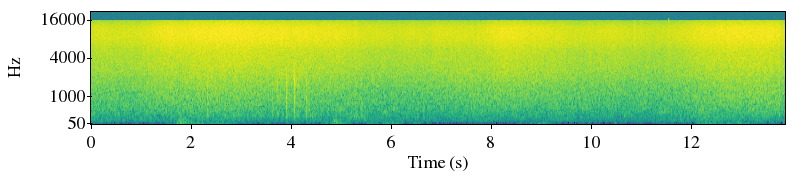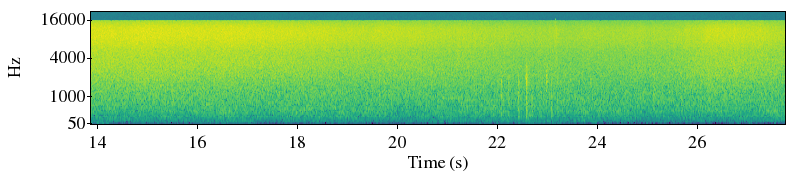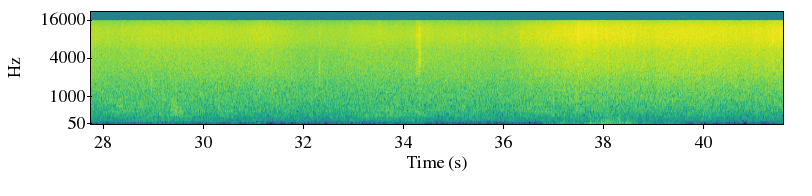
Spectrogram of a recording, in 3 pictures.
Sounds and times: Wind Blowing Leaves in Tree 0.0 - 41.6

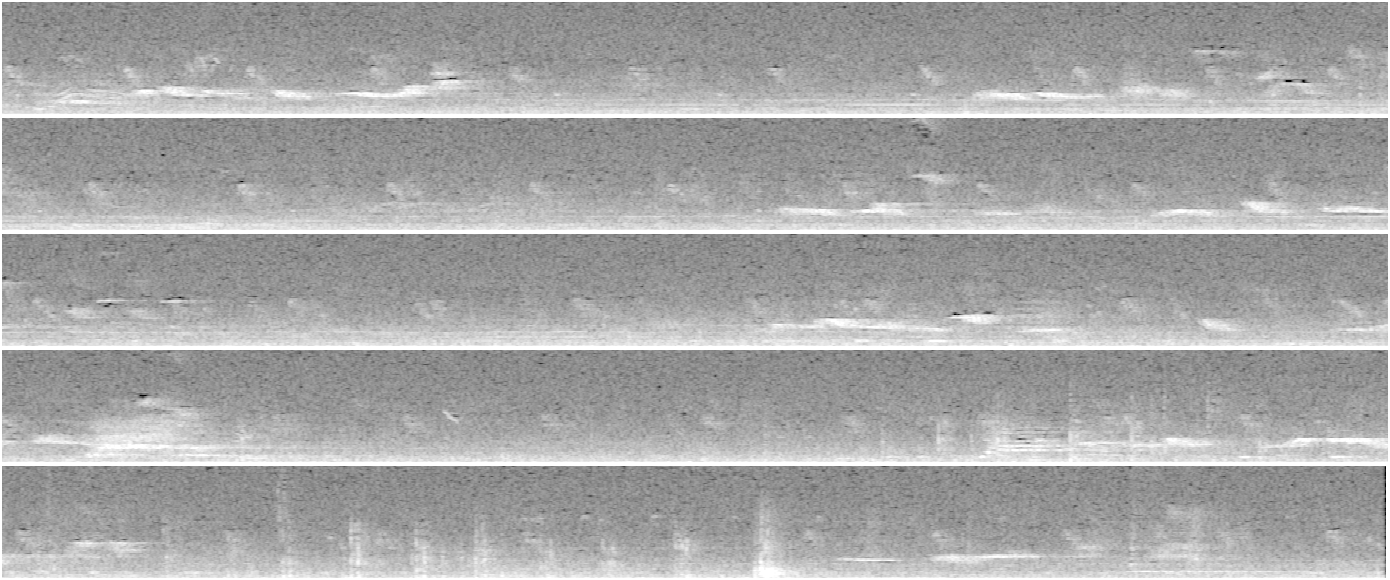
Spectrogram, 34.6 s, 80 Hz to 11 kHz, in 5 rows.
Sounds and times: children keep playing 0.0 - 32.0
sparrows 0.0 - 34.6
street noise 0.0 - 34.6
ambulance 2.4 - 10.9
a crow 21.2 - 22.2

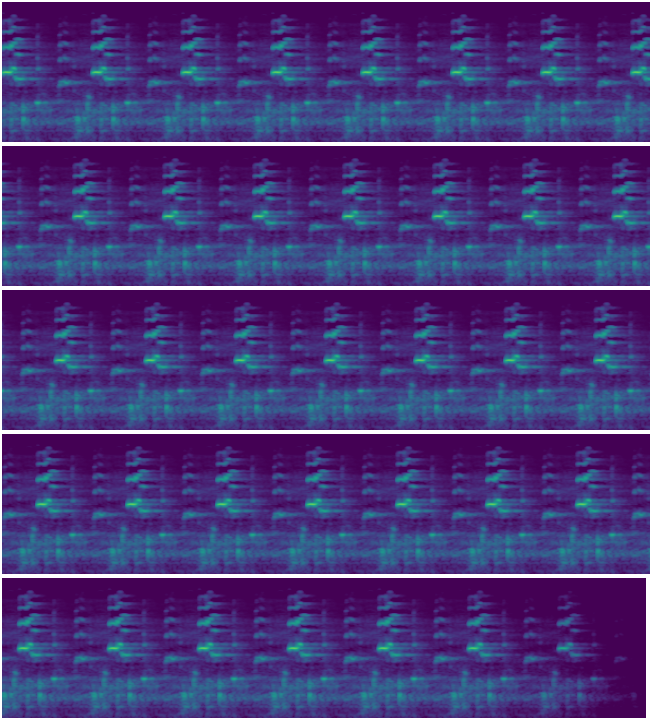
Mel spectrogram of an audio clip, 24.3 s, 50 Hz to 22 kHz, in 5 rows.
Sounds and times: squeaky wheels turning 0.0 - 24.2

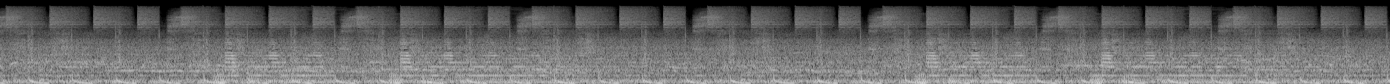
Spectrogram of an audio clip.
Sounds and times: crowd 0.0 - 13.9
dance music 0.0 - 13.9

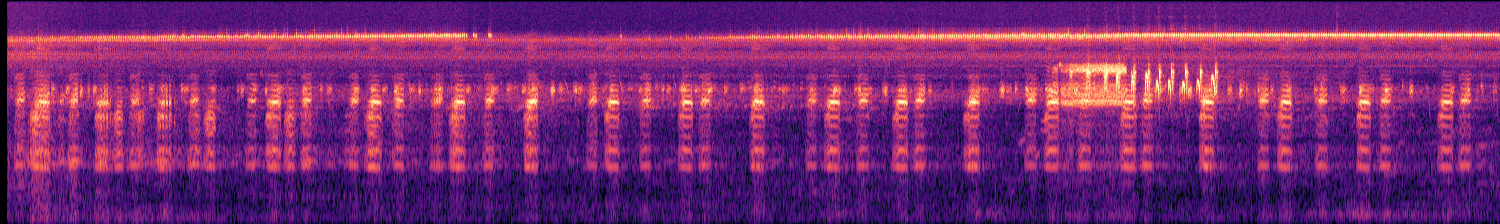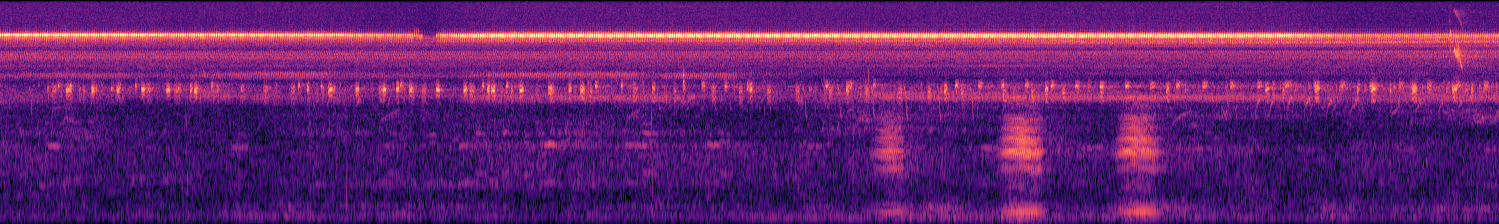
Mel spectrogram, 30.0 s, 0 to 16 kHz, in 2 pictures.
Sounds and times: Canada goose 0.1 - 15.7
American Bullfrog 0.1 - 27.8
American Green Tree Frog 0.1 - 29.9
red-winged blackbird 9.7 - 12.9
northern mockingbird 10.3 - 12.8

